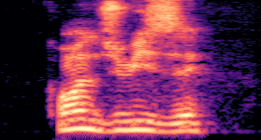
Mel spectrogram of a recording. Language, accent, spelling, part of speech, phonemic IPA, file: French, Canada, conduisais, verb, /kɔ̃.dɥi.zɛ/, LL-Q150 (fra)-conduisais.wav
- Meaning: first/second-person singular imperfect indicative of conduire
